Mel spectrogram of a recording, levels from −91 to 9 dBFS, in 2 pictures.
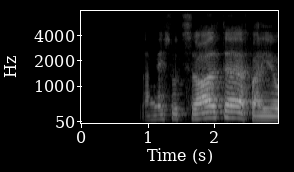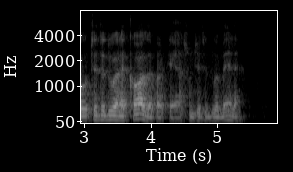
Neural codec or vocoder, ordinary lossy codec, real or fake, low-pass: none; none; real; 7.2 kHz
